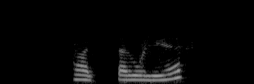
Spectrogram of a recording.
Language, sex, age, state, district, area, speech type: Hindi, female, 18-30, Madhya Pradesh, Harda, urban, conversation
